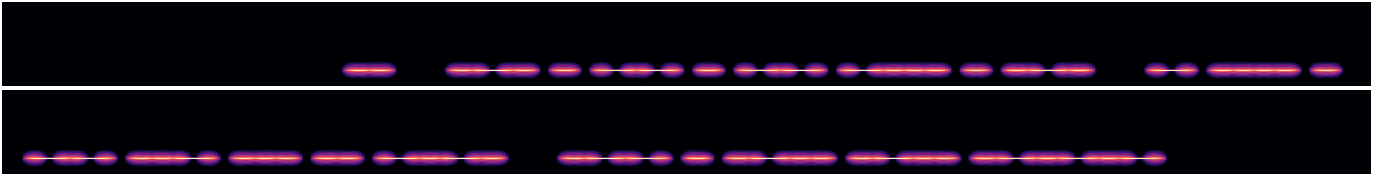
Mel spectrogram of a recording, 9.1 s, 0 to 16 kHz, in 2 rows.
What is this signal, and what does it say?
Morse code, heard as a keyed tone, about 36 wpm, 700 Hz. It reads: I REMEMBER THE MUSIC WELL.
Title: Sentences from Top 1000 Words - Review Part 1 - 35wpm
